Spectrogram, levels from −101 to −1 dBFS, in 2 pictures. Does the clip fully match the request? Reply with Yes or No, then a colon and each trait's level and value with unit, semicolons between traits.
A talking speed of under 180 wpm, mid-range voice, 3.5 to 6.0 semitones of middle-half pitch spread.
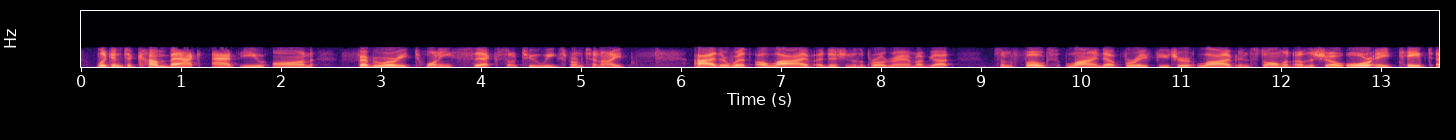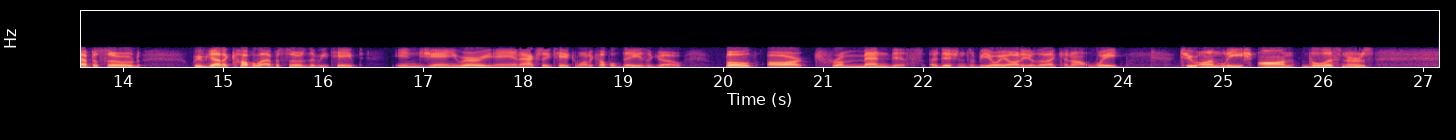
No: average, 170 wpm; low, 110 Hz; average, 3.9 semitones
